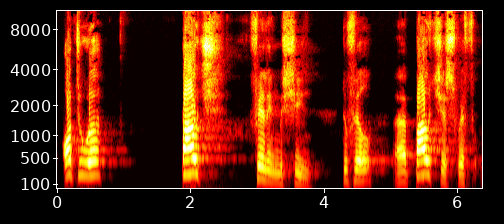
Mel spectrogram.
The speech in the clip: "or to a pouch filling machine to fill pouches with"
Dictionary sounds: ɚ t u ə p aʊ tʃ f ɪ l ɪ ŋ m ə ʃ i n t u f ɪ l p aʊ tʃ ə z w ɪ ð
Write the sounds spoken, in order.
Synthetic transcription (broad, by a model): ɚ t u ə p aʊ tʃ f ɪ l ɪ ŋ m ə ʃ i n t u f ɪ l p aʊ tʃ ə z w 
